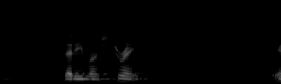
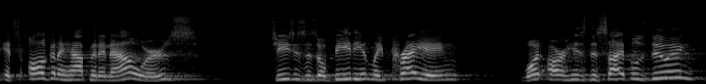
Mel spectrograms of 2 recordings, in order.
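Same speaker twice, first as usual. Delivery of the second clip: loud, high preacher's push; loud sermon delivery; full-force preaching; 7 semitones higher, 9 dB louder than usual. Acted. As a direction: press the point on the congregation. Preaching to the congregation.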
